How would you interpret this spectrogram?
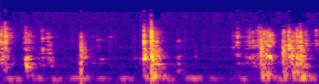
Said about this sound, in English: Why are you locking the door?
